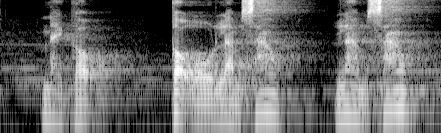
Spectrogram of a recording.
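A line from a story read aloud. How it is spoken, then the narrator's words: Panting young man. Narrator (Vietnamese): Người thanh niên thở hổn hển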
